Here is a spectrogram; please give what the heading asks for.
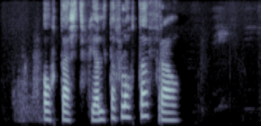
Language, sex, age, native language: Icelandic, female, 30-39, Icelandic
